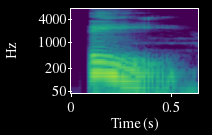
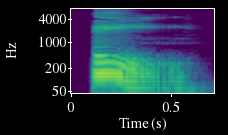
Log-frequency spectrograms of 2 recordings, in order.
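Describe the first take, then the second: The two takes are said the same way.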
